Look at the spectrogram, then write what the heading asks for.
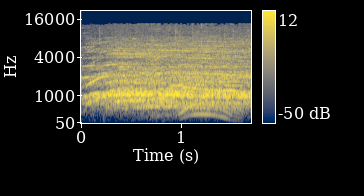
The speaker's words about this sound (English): Can we have a big cheer for anyone not from Dublin?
